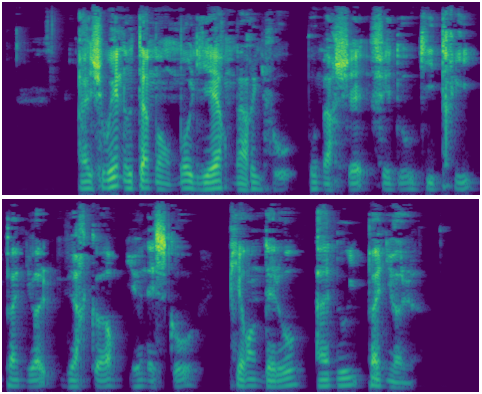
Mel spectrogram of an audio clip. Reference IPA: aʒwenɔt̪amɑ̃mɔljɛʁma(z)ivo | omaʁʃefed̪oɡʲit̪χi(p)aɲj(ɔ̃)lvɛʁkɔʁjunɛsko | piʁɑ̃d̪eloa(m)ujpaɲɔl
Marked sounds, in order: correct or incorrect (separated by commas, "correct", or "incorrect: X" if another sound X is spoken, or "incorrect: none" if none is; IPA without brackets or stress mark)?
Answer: incorrect: ʁ, correct, incorrect: ɔ, incorrect: n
